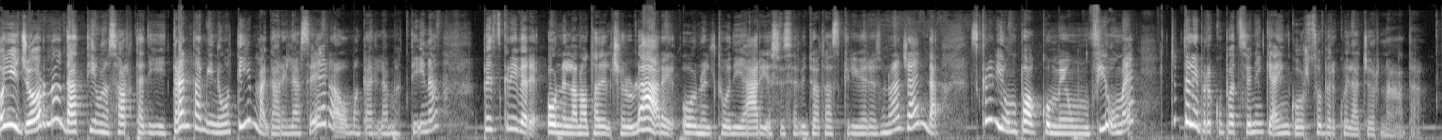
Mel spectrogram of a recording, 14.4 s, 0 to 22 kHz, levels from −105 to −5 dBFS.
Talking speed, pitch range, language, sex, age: 205 wpm, 200-295 Hz, Italian, female, 30-49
